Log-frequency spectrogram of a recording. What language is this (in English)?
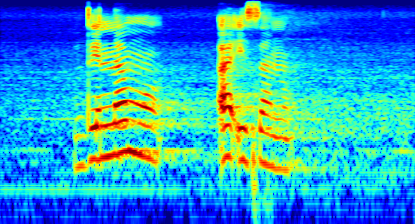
Venda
